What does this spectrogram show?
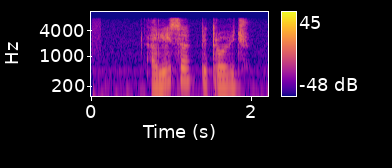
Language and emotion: Russian, neutral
